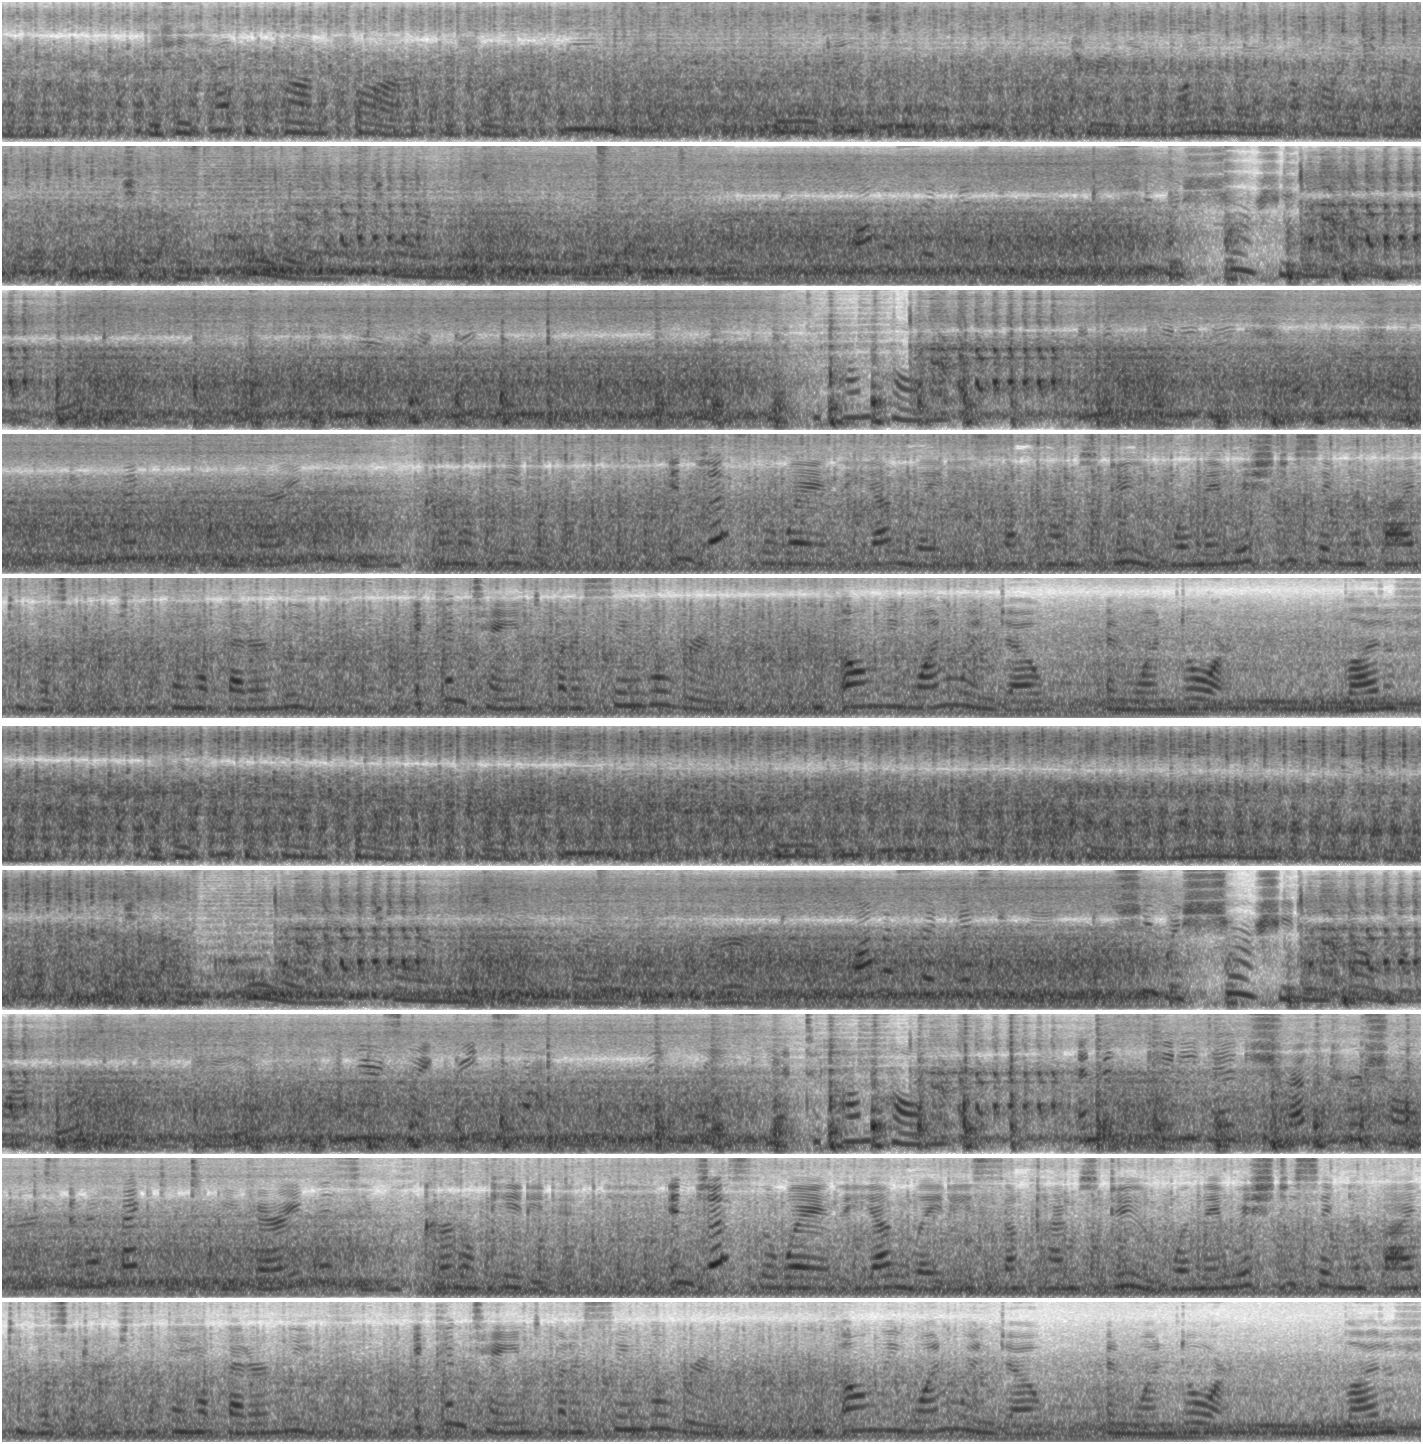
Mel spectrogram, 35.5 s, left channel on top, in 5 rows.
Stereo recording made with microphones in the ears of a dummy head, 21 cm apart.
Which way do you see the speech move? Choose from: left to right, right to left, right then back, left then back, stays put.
right then back.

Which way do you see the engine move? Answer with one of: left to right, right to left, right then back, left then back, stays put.
right to left.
